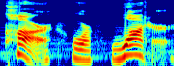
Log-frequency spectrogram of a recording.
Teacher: lots of British accents tend to drop the R sound at the end of words like car or water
